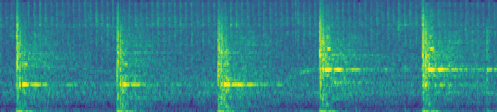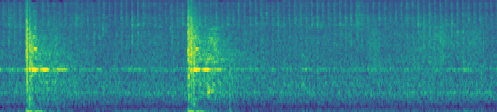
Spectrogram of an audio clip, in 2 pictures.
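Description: A run of seven sharp, hammer-like strikes at a steady pace, about one every three-quarters of a second, that stop about five seconds in. Under them run a steady hum and a thin held tone that steps up in pitch about a third of the way through.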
